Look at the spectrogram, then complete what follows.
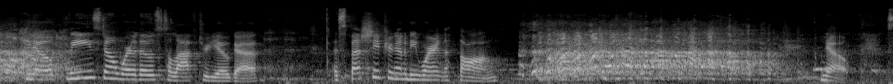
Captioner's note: laughter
